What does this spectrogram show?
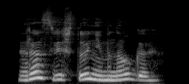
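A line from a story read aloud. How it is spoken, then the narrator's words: Sighing goddess. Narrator (Russian): вздохнула богиня плодородия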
